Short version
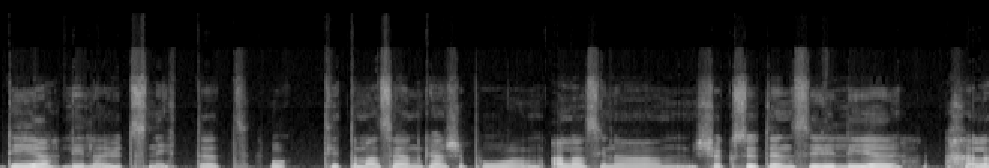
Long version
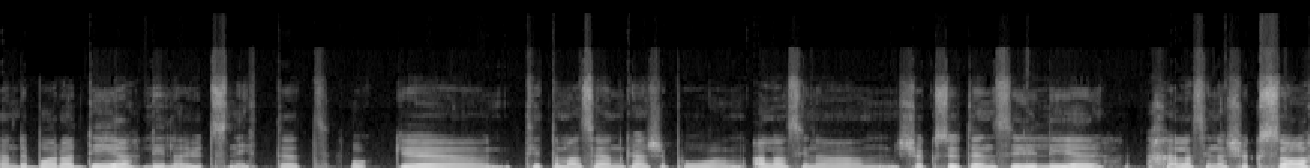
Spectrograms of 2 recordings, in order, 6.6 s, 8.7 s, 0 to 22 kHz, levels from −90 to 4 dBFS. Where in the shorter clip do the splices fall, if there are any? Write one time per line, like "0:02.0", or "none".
0:02.1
